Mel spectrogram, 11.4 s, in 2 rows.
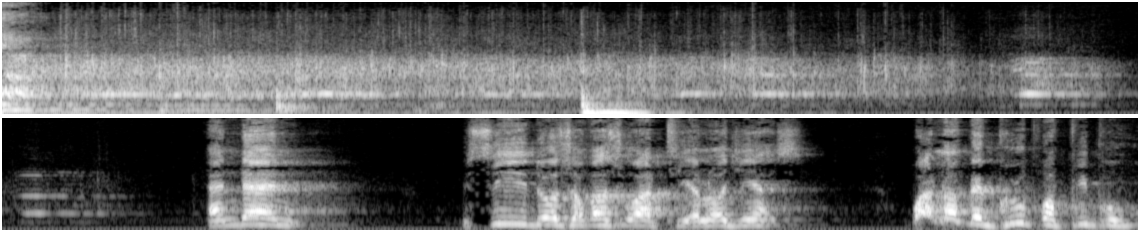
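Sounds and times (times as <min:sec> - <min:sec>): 
audience clapping: 0:00.0 - 0:05.7
low thump: 0:02.9 - 0:03.4
speech: 0:06.9 - 0:07.3, 0:08.0 - 0:11.3.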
